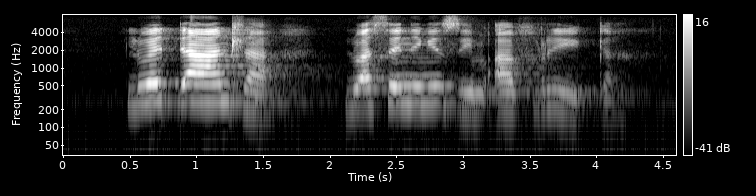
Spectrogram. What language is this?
Swati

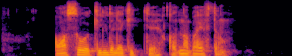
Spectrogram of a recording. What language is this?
Bashkir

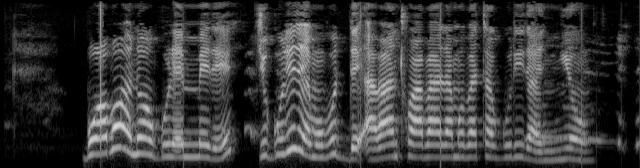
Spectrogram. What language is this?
Ganda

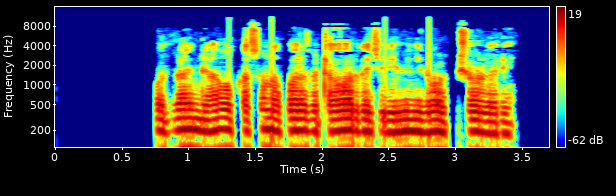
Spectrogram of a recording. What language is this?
Pashto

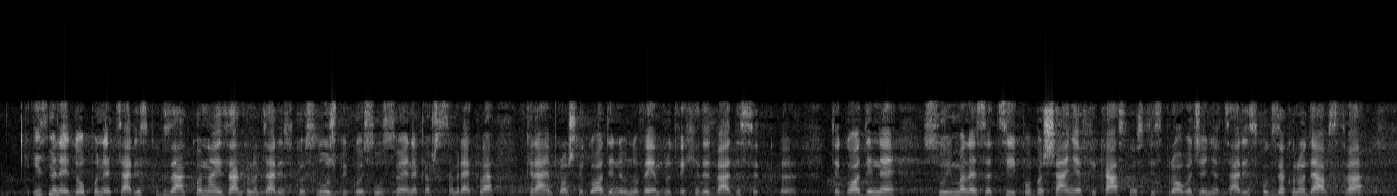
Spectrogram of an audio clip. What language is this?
Serbian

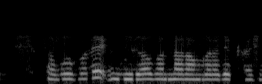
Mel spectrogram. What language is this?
Odia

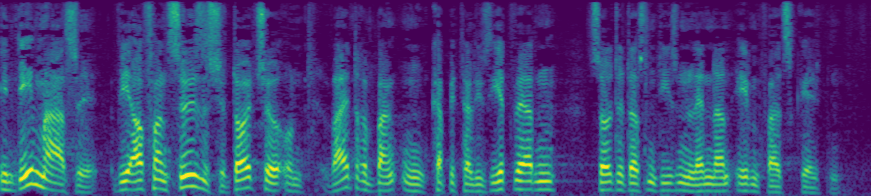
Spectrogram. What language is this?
German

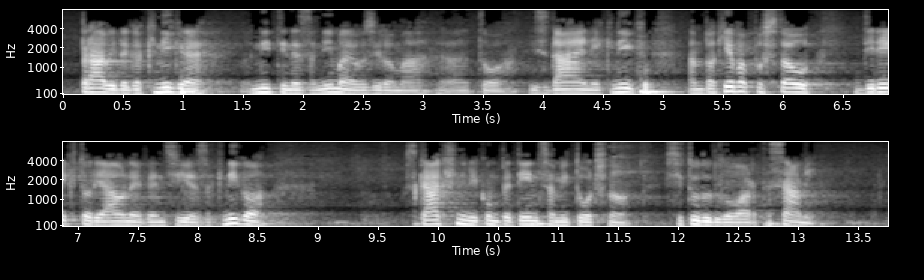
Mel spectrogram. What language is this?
Slovenian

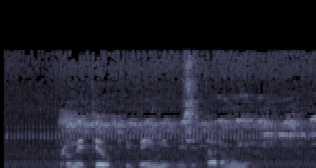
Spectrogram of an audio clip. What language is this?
Portuguese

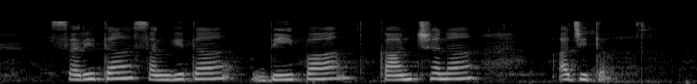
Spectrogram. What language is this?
Sanskrit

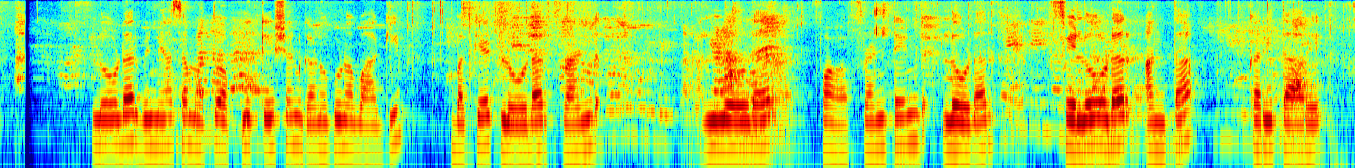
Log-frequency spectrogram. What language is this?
Kannada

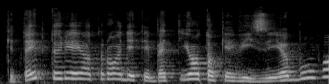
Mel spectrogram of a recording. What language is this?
Lithuanian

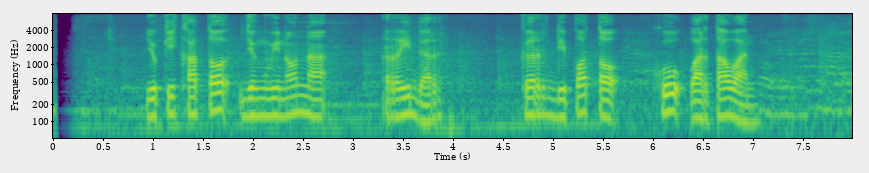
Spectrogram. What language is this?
Sundanese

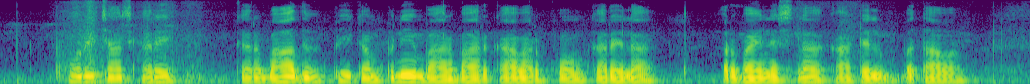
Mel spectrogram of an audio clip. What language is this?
Chhattisgarhi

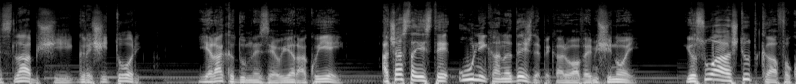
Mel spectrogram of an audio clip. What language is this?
Romanian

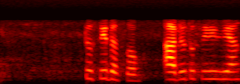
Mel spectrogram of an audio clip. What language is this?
Punjabi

